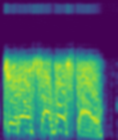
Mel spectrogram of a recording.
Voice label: voice message driver wounded, crew tanks polish

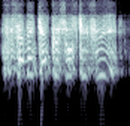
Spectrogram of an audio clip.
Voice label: tank damaged mood med, speech fr; War Thunder

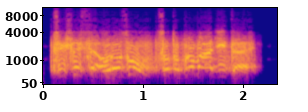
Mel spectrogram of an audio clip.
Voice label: player killed ally, speech cze, mood low

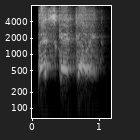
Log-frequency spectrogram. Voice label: tutorial dialogue, english; War Thunder

